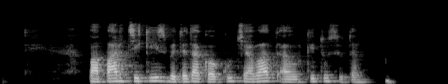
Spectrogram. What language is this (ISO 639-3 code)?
eus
